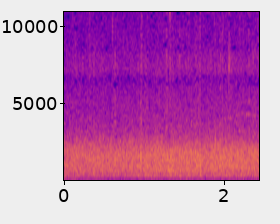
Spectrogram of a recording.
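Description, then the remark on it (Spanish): An audience at a gathering of Tucumán Peronists applauds steadily to thank the vice governor of La Rioja, a dense wash of many hands clapping at an even, sustained level throughout with no pauses or voices standing out. “quiero que el peronismo tucumano, quiero que nosotros como equipo, simplemente con un aplauso le agradezcamos por todo lo que hacen.”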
